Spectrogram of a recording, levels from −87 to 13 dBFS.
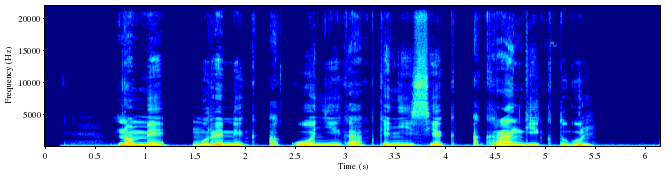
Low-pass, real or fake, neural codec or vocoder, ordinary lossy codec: none; real; none; none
